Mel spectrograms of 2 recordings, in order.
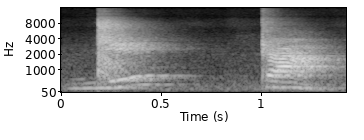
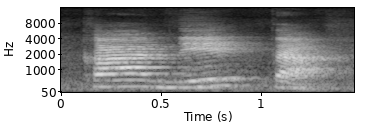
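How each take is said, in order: First: Syllable by syllable. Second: "caneta" slow and louder, split into three beats; syllable by syllable. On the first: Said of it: "O K fica junto". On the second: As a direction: stretch "caneta" out for children. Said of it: "eu separei em três". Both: Shown as a demonstration.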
